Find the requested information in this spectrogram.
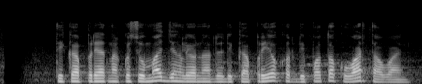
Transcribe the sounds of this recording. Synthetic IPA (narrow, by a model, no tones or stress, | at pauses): t̪ikapɾiɦat̪̚nakusumad͡ʒaŋlɛɔnardodikapɾiokɨrdipɔt̪ɔkuwart̪awan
